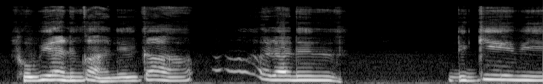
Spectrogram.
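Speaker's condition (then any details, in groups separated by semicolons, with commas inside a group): Brain lesion disability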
